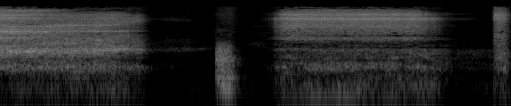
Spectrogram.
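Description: A man breathing deeply and slowly during a held stretch. A long rushing breath stops about a second and a half in, a short sharp breath follows about two seconds in, and another long breath runs from about three to four and a half seconds, with a brief sharp breath at the very end.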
